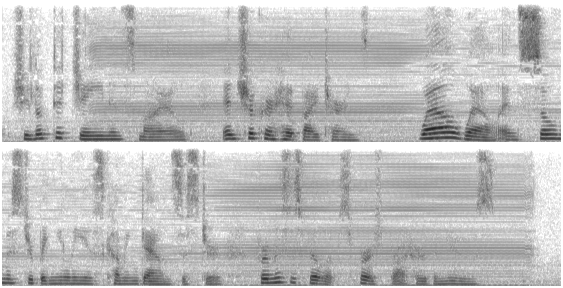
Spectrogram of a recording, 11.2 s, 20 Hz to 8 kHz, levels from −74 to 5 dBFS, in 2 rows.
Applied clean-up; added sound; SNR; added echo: none; Domestic sounds, home sounds; 14 dB; none.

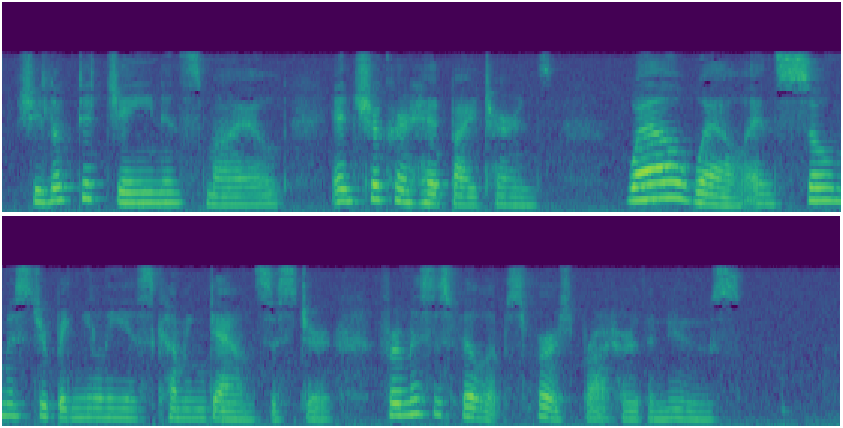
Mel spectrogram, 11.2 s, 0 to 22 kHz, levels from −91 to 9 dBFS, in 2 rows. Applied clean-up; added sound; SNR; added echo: none; none; none; none.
